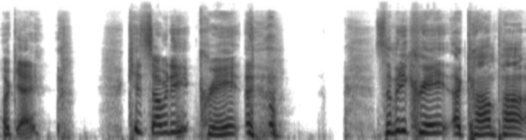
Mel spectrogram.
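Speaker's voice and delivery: high mock sobbing, words breaking up; teaching through tears. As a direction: struggle through a question while crying. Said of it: "I would just start crying up there".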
